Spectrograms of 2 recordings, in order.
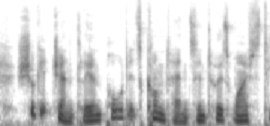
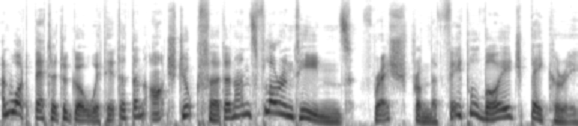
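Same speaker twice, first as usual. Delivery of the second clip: beaming, jolly, cheery, proud tone, pitched up; 5 semitones higher than usual. A narrator voices the tea blender serving tea and cakes to his guests: beaming, happy host. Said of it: "The door of the tea blenders was opened by a plump, jolly-faced man. / The door of the tea blenders was opened by a plump, jolly-faced man. He had wavy grey hair, a little moustache, and, given the pu".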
